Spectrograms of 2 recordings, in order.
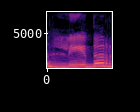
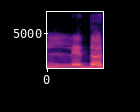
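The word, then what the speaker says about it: leather: मैं बहुत छोटी थी जब मुझे मेरी मौसी और मामा ने बिठा के बताया था कि बेटा लेदर नहीं होता है। लेदर होता है।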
